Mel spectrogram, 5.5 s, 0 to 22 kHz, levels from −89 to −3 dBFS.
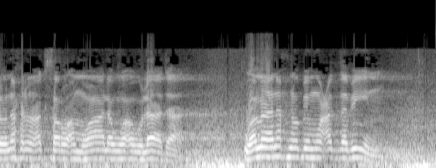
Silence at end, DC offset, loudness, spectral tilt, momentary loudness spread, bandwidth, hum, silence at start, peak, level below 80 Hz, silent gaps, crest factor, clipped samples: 0 s; under 0.1%; -10 LUFS; -8 dB/octave; 7 LU; 7.8 kHz; none; 0 s; 0 dBFS; -14 dBFS; none; 8 dB; 2%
